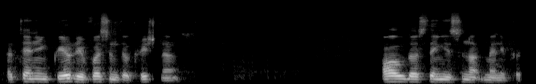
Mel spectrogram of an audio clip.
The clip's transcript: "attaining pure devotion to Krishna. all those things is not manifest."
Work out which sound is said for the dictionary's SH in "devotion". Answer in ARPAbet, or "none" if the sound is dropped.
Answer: S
